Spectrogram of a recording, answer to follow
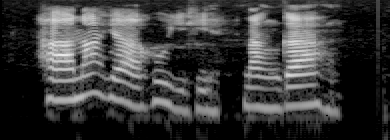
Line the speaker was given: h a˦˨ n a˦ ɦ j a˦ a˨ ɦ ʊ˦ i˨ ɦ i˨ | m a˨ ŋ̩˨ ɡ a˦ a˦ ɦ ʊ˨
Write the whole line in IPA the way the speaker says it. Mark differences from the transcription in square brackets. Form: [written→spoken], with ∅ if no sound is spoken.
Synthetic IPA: h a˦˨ n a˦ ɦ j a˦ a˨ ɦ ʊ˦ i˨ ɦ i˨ | [m→n] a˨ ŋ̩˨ ɡ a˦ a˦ ɦ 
